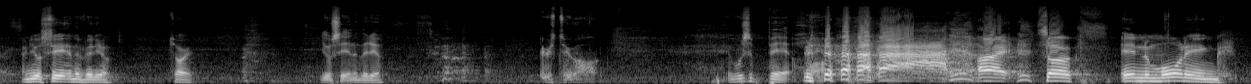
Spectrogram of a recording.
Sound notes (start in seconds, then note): 8.0 laughing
